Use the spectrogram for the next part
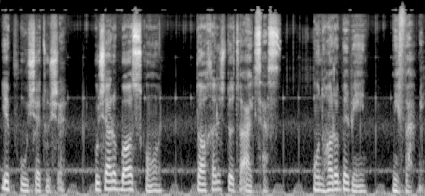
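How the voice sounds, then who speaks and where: A man voicing a calm, stern older police colonel who gives measured, firm commands. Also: medium pitch, soft background music, natural voice.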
